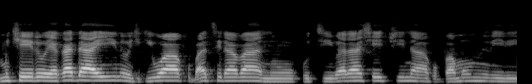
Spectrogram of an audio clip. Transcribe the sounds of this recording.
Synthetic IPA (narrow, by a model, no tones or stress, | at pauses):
mit͡ʃe̞ɾo̞jakaɗaiːno̞d͡ʒɡiwakuɓat͡siɾaʋan̤ukutiʋaɾaʃe̞t͡ʂinakub͡vamumiʋiːri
